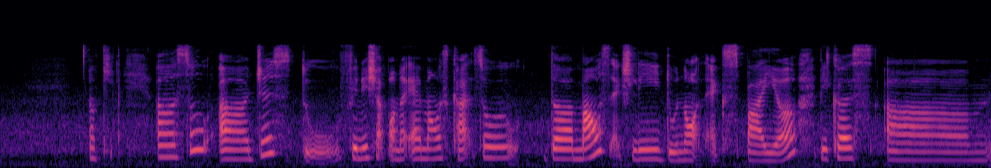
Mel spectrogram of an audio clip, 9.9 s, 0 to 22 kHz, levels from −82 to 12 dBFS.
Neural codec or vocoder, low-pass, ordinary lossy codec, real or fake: none; 7.2 kHz; none; real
